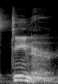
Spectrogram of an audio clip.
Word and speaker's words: Diener: Remember, kids, it's Diener. It rhymes with wiener.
